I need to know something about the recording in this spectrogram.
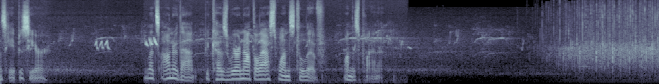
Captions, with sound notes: the soil is here, the landscape is here. (birds chirping) Let's honor that, because we're not the last ones to live on this planet. (applause)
